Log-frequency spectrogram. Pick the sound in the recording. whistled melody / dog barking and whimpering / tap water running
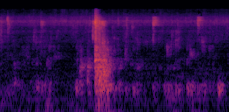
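tap water running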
